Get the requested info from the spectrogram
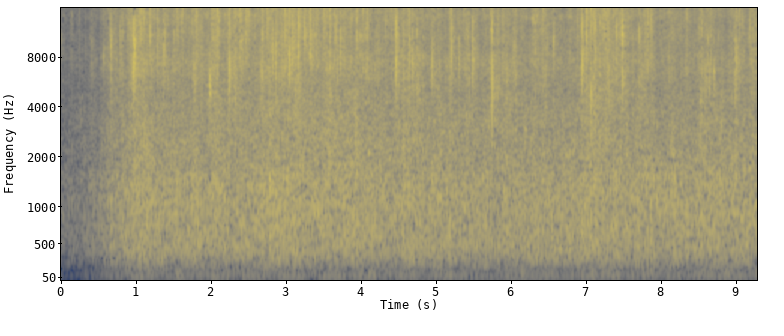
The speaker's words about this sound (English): Draw your attention back to the rain.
